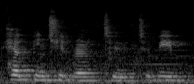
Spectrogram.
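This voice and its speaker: A woman's voice: lowish voice, fairly even intonation, moderate pace. A woman from southern Spain with a Spanish accent introduces herself to a group in English as a second language, hesitantly searching for words. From Malaga, southern Spain. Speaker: workshop participant. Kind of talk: informal self-introduction to a group. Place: echoey room. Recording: roomy, distant mic, faint noise.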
